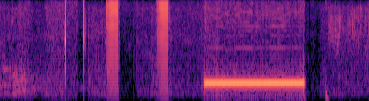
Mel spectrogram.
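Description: Telephone tones on an automated phone line: a few short beeps and buzzy bursts, then a steady mid-pitched tone holding for about a second before cutting off, followed by a faint short tail.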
